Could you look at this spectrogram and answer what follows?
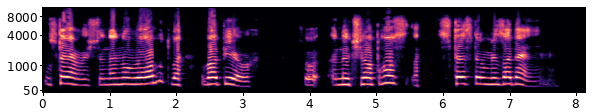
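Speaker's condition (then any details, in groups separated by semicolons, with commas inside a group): Cerebral palsy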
